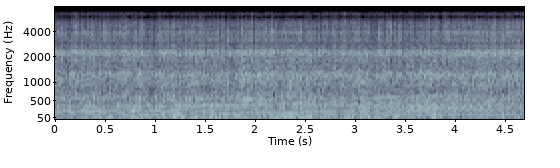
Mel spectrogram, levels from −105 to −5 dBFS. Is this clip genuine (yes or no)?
yes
